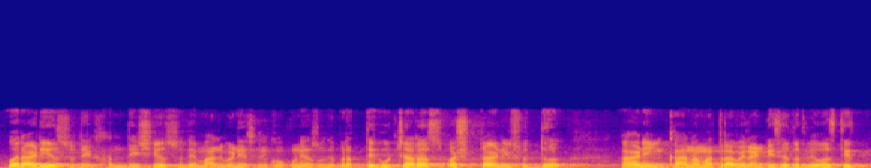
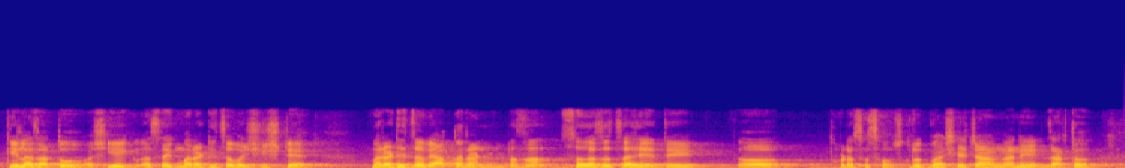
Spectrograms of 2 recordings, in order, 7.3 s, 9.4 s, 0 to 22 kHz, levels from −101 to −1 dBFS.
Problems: none marked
